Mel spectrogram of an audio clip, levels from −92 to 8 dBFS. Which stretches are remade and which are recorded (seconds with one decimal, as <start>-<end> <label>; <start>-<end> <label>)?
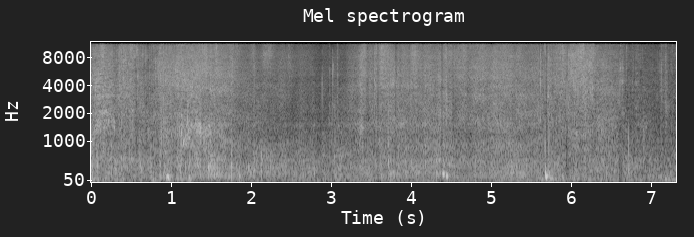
0.0-1.3 recorded; 1.3-5.6 remade; 5.6-7.3 recorded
